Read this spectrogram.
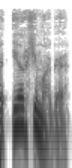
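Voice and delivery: ordinary delivery

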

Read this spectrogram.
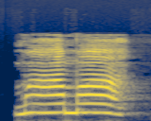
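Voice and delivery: громко и выше, блеющий испуг; проблеять от ужаса; испуганное блеяние. A narrator's reading. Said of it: "в один голос проблеяли". (женихи в ужасе громко блеют «Мама!»)

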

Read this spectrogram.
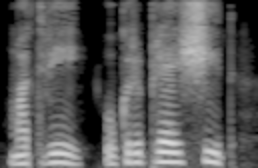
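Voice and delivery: ordinary delivery, nothing marked

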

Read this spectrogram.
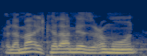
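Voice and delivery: ordinary talk

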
